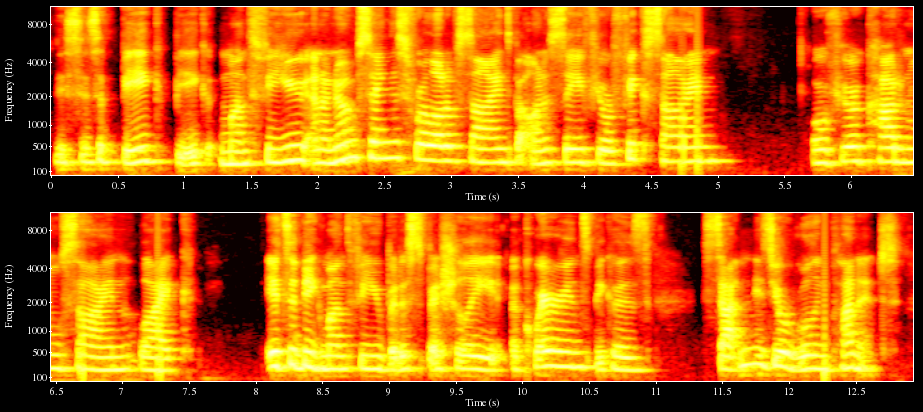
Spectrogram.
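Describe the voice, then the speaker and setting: A woman reads horoscopes on a live stream as an astrology reader, chatty and full of fillers and restarts, with a slight cough and some throat clearing. Her voice is on the high side, steady and brisk.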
